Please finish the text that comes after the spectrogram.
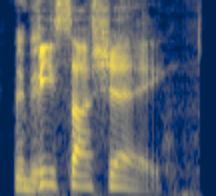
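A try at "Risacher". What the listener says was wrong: Did you put a V on that? I think it's Risachet.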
